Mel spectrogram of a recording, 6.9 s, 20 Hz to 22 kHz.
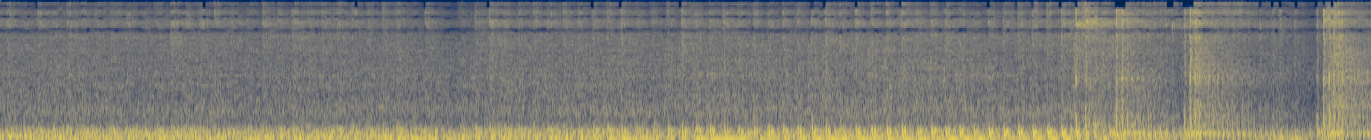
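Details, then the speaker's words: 2020 Yamaha Raptor 700 with swapped-in engine, after valve adjustment (valves had been far too loose, risking ticking): steady low single-cylinder thumping at idle with no top-end ticking. Valve train quiet and healthy. "now you can see the valves is adjusted perfect they don't got they don't got too much play so it's not going to have that they're tapping the ticking noise coming from it"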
